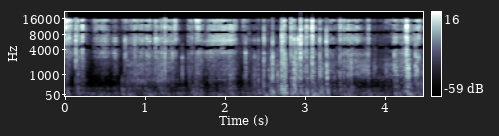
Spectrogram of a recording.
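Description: Fingertips slide over the glossy pages of an open, thick paper trade catalog and flip them. The sound is a bright, crisp rustling and crinkling with dense crackles, swelling into sharper snaps as the pages turn.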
